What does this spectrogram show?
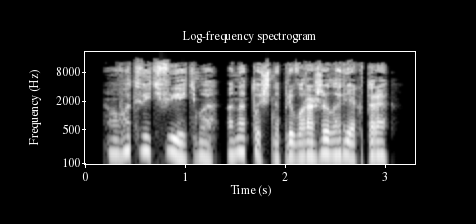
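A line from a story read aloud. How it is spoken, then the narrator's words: Barely audible whisper behind. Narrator (Russian): послышался еле уловимый шепот за спиной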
